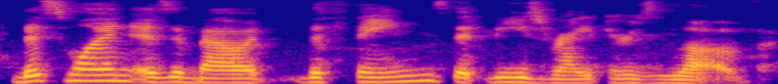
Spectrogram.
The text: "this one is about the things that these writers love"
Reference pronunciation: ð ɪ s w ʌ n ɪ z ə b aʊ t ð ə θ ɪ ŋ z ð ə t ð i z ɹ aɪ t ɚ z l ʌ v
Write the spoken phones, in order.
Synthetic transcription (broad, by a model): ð ɪ s w ʌ n ɪ z ə b aʊ t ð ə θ ɪ ŋ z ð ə t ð i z ɹ aɪ t ɚ z l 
